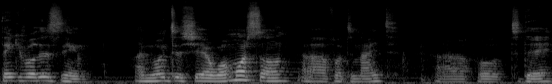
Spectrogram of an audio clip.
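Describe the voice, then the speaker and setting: Speaking at a moderate pace with a Japanese accent, a man is heard with audible room echo. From Japan, Kyoto. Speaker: guitarist and composer. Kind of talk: storytelling between songs in a showcase performance. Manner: halting, frequent uh fillers.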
